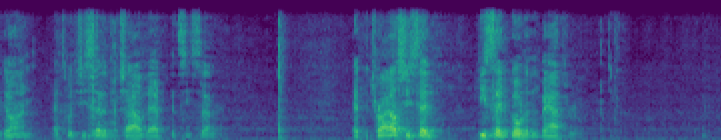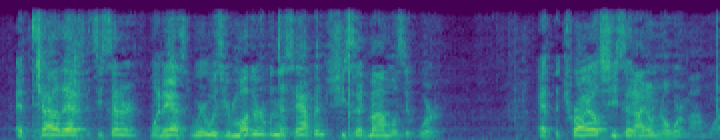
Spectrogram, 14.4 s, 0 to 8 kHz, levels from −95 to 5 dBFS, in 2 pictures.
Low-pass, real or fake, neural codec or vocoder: 7.2 kHz; fake; codec, 16 kHz, 16 kbps, FreqCodec, smaller model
